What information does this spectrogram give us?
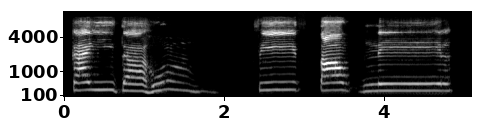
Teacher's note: Setelah monyong di hu, mimnya kembali hum.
